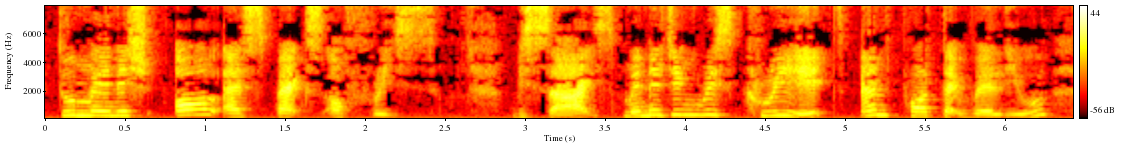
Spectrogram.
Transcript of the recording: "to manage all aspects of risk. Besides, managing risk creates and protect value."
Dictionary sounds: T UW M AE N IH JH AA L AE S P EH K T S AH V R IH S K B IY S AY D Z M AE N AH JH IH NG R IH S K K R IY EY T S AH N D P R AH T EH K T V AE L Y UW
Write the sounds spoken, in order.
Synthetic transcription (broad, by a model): T UW M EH N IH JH AA L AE S P EH K T S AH F R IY S B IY S AY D S M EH N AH JH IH NG R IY S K K R IY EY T AH N P R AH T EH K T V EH L Y UW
